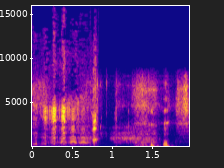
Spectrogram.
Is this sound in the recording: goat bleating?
yes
